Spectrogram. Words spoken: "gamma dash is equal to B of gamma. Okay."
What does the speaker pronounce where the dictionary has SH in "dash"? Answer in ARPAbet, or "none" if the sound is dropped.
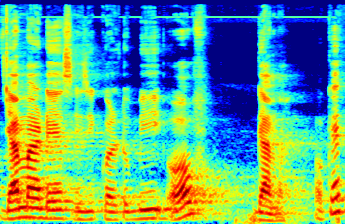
S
